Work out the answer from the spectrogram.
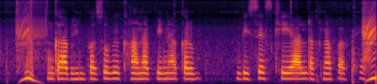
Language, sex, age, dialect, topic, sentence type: Chhattisgarhi, female, 25-30, Northern/Bhandar, agriculture, statement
